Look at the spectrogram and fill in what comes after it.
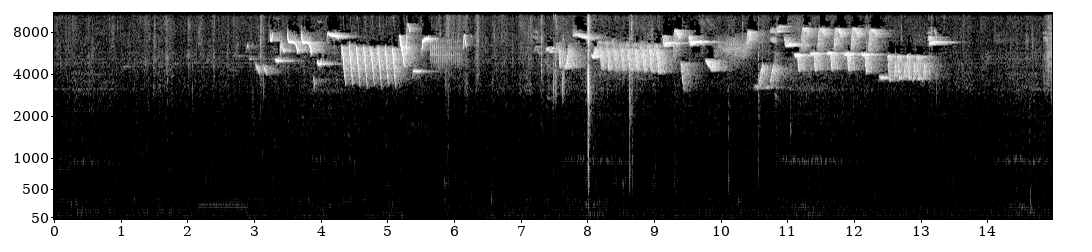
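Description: A songbird singing two long phrases of quick, high trills, the first starting about three seconds in and the second after a short pause. A single sharp click falls near the middle.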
